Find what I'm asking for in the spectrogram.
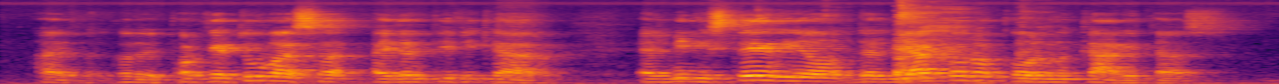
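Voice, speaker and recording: Noticeable background noise and audible room echo accompany a man who talks very slowly. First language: Italian (speaking Spanish). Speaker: lecturer on the diaconate. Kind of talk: answering audience question. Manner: halting, searching for words.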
